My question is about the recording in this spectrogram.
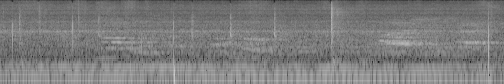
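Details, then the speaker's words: Littleton ceiling fan after its noise problem was fixed, running on low: quiet steady hum with faint even rhythm and a couple of stray ticks; silent and smooth on low, though it wobbles slightly on high. "on high it wobbles a little bit by explaining this is low that doesn't make any sound"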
